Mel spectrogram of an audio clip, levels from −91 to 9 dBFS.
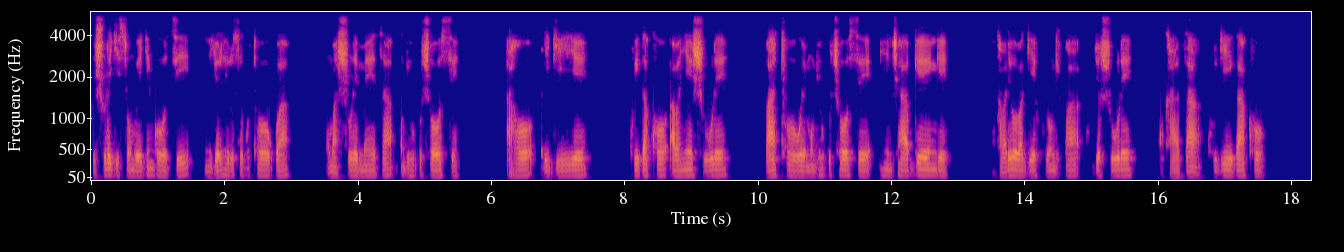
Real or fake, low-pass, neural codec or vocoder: real; 5.4 kHz; none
